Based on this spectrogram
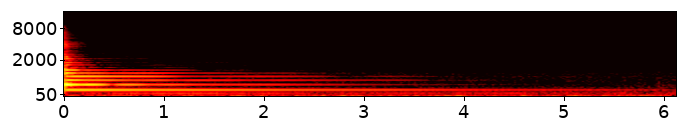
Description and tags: violin pizz non vib G2
violin pizzicato "non vibrato"
violin, pizzicato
